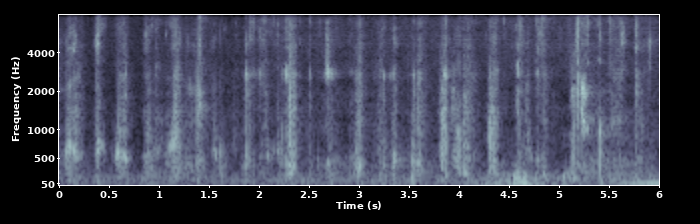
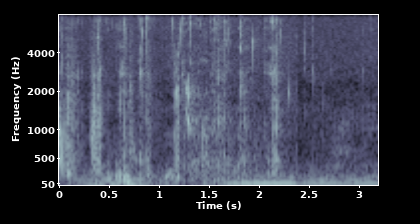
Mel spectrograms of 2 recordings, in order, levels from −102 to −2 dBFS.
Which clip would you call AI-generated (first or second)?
first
